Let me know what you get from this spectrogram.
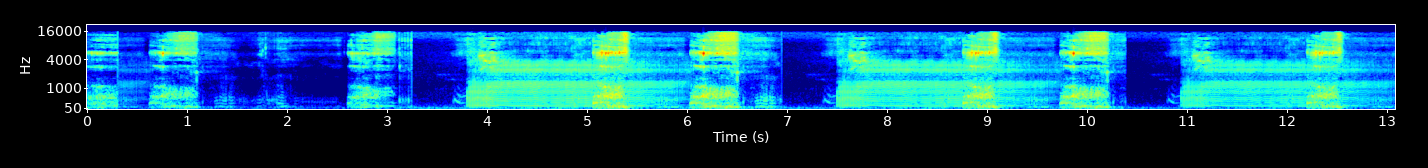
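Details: Pot-bellied pig voicing a series of long, throaty, wavering grunts, each about one to two seconds, repeated roughly every two to three seconds with short broken snorts between them.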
